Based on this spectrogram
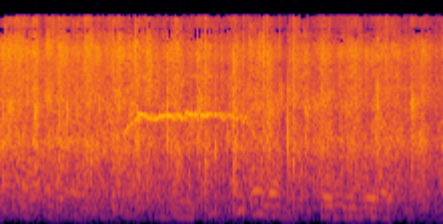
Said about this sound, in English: We've obviously learnt an awful lot from Dan Hodges from the Mail on Sunday. So a special round of applause for Dan.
